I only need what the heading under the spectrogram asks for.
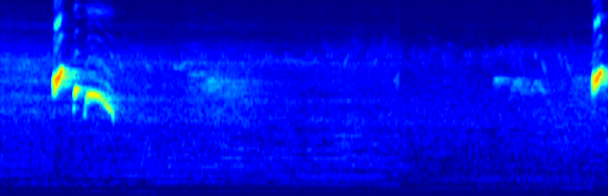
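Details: Female red-whiskered bulbul call meant to bring males over: a brisk descending chirped phrase, repeated once about five seconds later, over steady background noise.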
